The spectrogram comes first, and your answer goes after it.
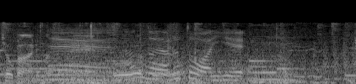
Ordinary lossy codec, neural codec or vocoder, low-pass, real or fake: Opus, 64 kbps; none; 7.2 kHz; real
